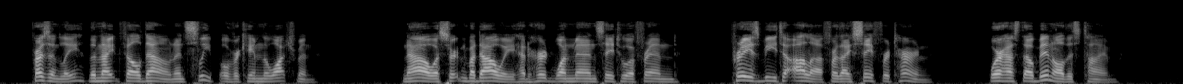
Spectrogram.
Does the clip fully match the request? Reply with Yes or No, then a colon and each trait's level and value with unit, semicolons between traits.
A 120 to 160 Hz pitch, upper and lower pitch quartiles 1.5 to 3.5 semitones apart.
Yes: medium, 140 Hz; average, 3.2 semitones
